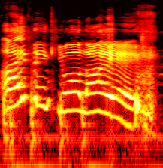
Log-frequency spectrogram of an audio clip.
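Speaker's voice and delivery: slow, loud, laughing through it; laughing accusation. Real, not acted. Streamer accusing Silas of lying, slow laughing accusation. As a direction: drag it out while laughing.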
